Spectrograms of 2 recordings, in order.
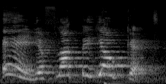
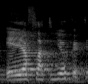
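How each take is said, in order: First: It is said in a Boston accent. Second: It is said in a plain accent.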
